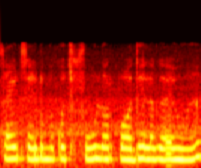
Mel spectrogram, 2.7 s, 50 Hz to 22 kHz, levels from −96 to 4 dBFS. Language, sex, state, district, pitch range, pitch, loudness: Hindi, female, Jharkhand, Garhwa, 265-275 Hz, 270 Hz, -11 LUFS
